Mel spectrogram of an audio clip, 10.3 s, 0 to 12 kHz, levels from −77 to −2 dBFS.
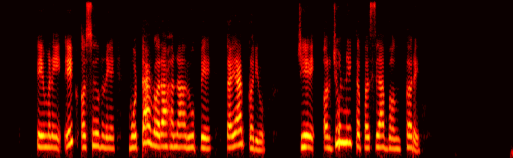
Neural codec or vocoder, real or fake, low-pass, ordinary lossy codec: codec, 24 kHz, 1.5 kbps, HILCodec; fake; none; none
